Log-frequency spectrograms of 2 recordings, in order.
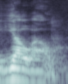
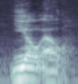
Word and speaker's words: יואל: As is often the case, the J's in English are actually yuds in Hebrew, so Joel is actually Yoel, Yoel.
